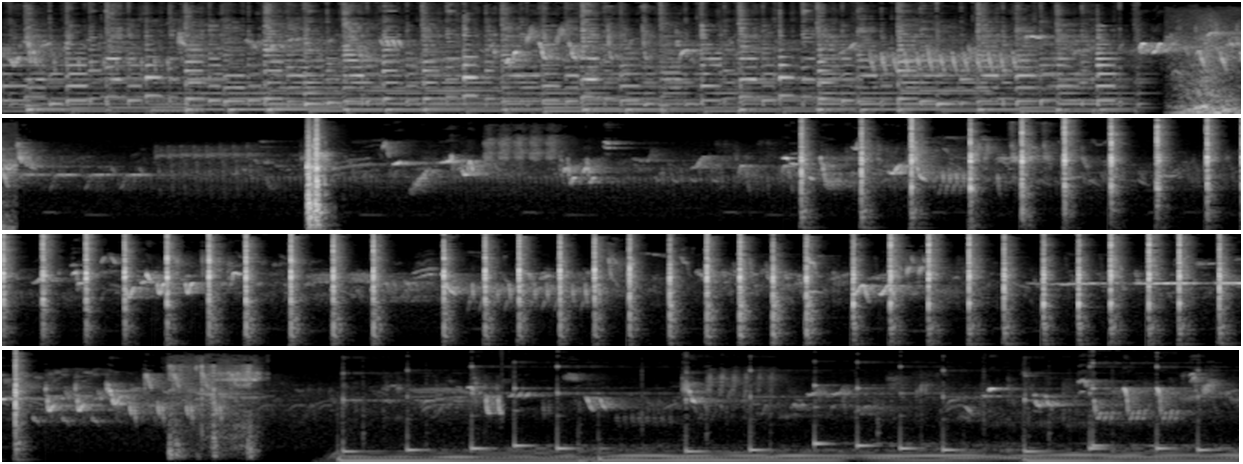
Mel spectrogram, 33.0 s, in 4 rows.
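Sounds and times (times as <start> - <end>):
birds chirping faintly: 2.4 - 33.0
small hammer tapping wood: 13.6 - 25.0.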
